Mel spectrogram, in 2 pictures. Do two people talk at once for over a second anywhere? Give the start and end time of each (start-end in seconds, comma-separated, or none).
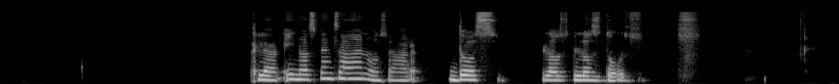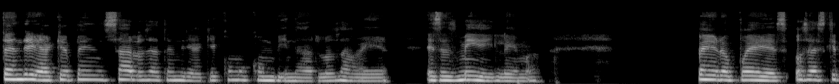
none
